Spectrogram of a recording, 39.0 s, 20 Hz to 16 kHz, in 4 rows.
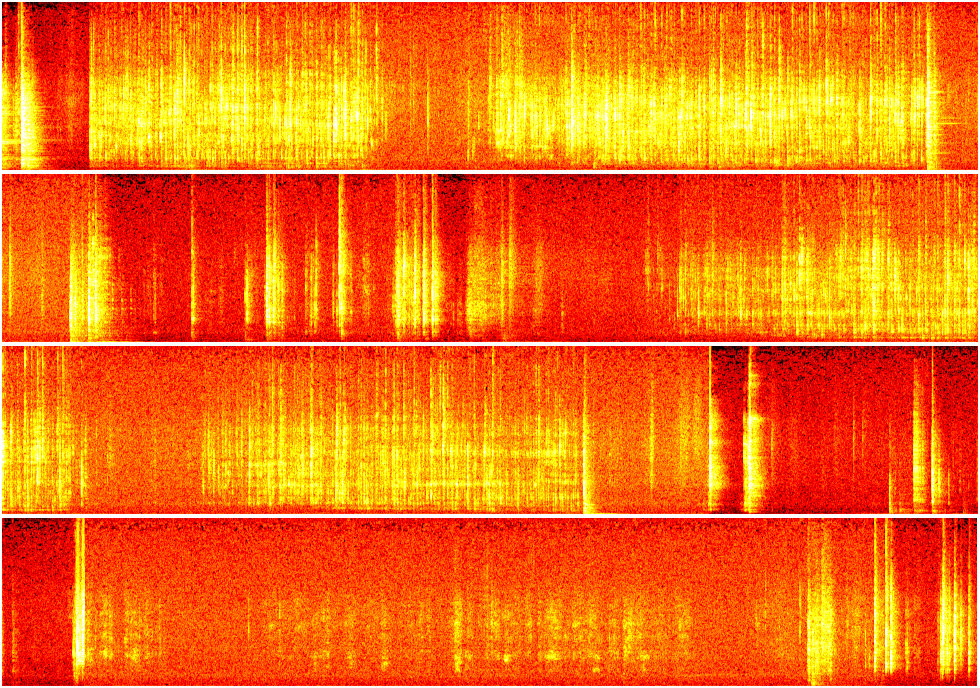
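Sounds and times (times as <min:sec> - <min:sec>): dishes knocking and clinking: 0:00.0 - 0:00.6, 0:09.2 - 0:09.7
water running and splashing: 0:00.9 - 0:09.4, 0:16.2 - 0:20.4, 0:21.4 - 0:25.8.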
